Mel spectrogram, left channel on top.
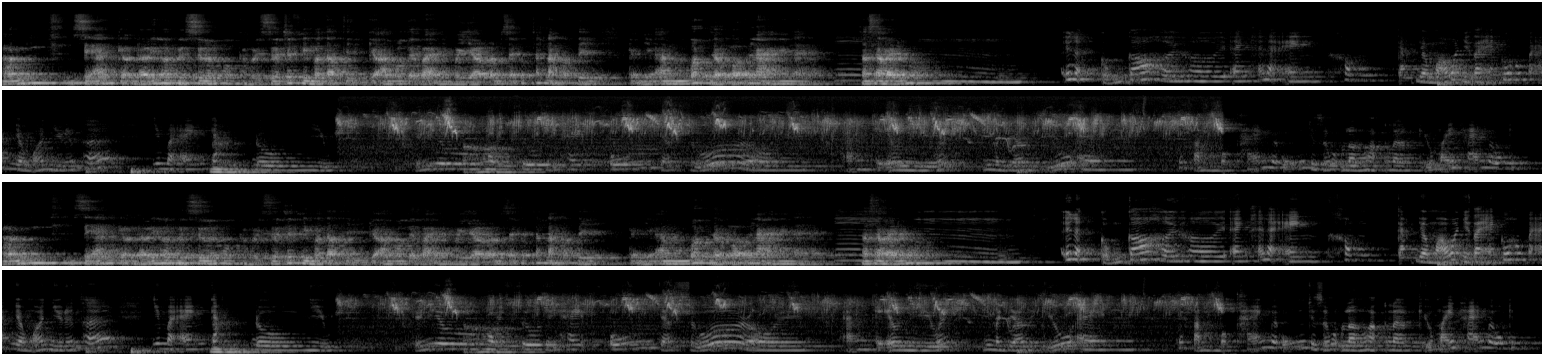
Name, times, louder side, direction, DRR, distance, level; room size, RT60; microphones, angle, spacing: voice 1, 0.0-8.2 8.6-9.2 17.5-17.9 20.0-20.4, left 2 dB, 45° left, -2 dB, 2.2 m, -32 dB
voice 2, 8.3-13.7 14.0-17.6 17.9-18.7 19.1-24.9 25.2-30.5, right 2 dB, 45° right, 7 dB, 1.3 m, -41 dB
sound 1, 18.7-27.6, left 6 dB, 20° left, 0.3 m, -33 dB
29.0 x 11.0 x 2.2 m, 0.99 s
head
